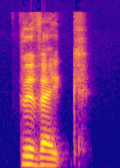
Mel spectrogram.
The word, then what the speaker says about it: Vivek: he pronounced it Vivek, like ache. Vivek.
